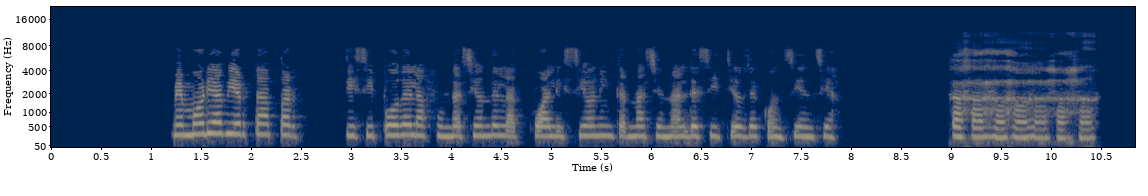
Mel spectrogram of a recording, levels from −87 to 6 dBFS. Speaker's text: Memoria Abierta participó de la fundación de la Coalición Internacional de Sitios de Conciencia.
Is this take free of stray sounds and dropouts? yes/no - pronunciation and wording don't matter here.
no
